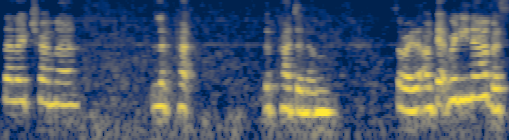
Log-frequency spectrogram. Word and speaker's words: Thelotrema lepidinum: I think this is pronounced Thelotrema lepidinum.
